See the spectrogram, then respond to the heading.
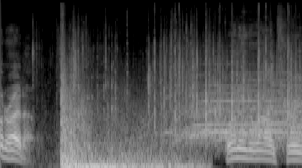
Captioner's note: crashing sound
